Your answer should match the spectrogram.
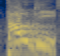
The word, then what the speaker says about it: Audi: So, the first wrong car name, so many people say Audi, when it's actually pronounced Audi.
